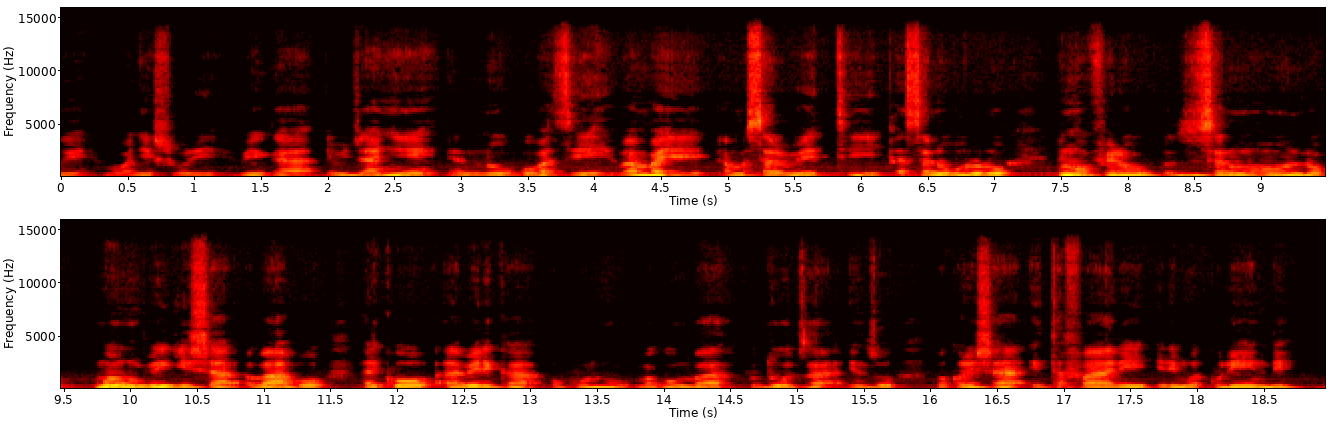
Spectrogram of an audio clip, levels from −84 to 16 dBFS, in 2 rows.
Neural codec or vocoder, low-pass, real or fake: none; 14.4 kHz; real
